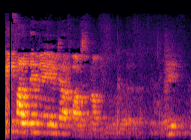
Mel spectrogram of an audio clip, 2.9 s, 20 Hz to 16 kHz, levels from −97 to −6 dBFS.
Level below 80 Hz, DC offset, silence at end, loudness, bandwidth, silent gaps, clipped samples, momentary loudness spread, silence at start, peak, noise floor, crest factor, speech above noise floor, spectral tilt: -78 dBFS; under 0.1%; 0.15 s; -22 LUFS; 11.5 kHz; none; under 0.1%; 24 LU; 0.05 s; -2 dBFS; -46 dBFS; 22 dB; 24 dB; -3 dB/octave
